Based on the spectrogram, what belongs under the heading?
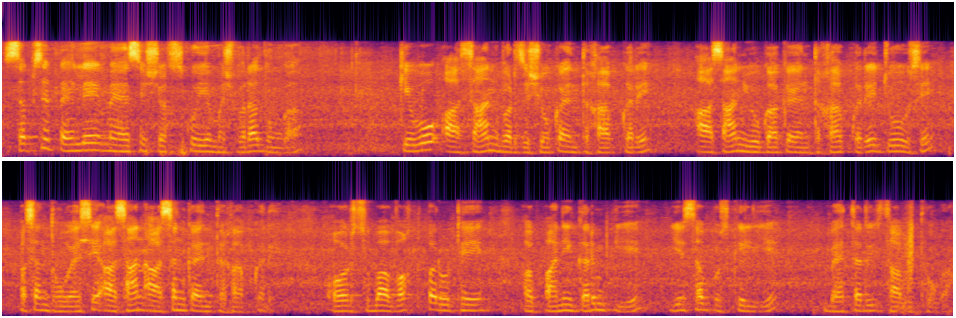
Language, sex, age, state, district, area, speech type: Urdu, male, 30-45, Uttar Pradesh, Aligarh, urban, spontaneous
